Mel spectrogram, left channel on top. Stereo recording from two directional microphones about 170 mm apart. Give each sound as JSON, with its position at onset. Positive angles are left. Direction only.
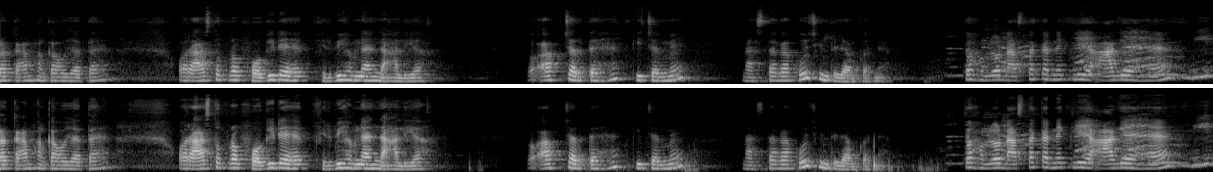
{"t": 0.0, "sound": "a woman's voice", "side_deg": 0}
{"t": 5.3, "sound": "speech", "side_deg": 5}
{"t": 9.6, "sound": "a woman's voice", "side_deg": 0}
